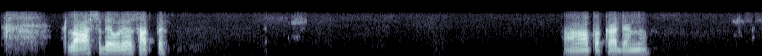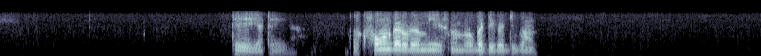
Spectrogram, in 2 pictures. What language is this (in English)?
Dogri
